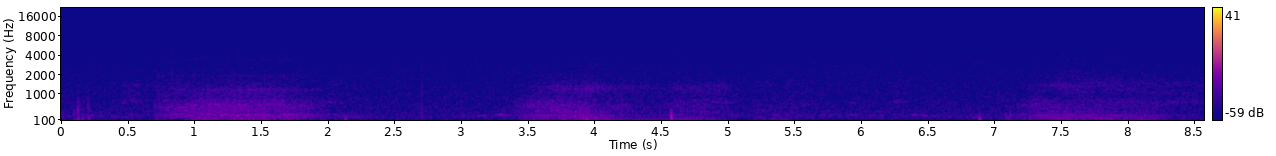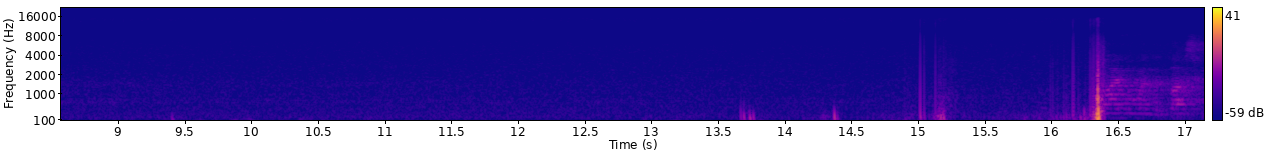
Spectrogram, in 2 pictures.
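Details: Man snoring: three soft, rough, low snoring breaths, then quiet with a few clicks and bumps.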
